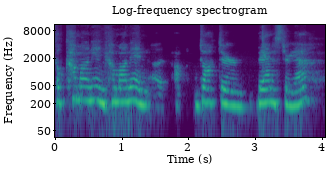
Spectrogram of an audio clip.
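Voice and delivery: frightened, excited, determined. Voicing a patient greeting the doctor at her door: frightened, excited, determined. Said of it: "a frightened, excited, determined energy".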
